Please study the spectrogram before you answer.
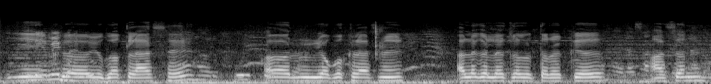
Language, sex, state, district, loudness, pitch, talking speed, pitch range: Hindi, male, Maharashtra, Mumbai Suburban, -13 LUFS, 165 Hz, 120 wpm, 145-170 Hz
